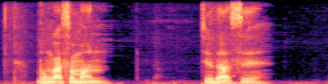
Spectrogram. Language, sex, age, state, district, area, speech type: Santali, male, 30-45, West Bengal, Purulia, rural, spontaneous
